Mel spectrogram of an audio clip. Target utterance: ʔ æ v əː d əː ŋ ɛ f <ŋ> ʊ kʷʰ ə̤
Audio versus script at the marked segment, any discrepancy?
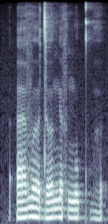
no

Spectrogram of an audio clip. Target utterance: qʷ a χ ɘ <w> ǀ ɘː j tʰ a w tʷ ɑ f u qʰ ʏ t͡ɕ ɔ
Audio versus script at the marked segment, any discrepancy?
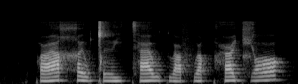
no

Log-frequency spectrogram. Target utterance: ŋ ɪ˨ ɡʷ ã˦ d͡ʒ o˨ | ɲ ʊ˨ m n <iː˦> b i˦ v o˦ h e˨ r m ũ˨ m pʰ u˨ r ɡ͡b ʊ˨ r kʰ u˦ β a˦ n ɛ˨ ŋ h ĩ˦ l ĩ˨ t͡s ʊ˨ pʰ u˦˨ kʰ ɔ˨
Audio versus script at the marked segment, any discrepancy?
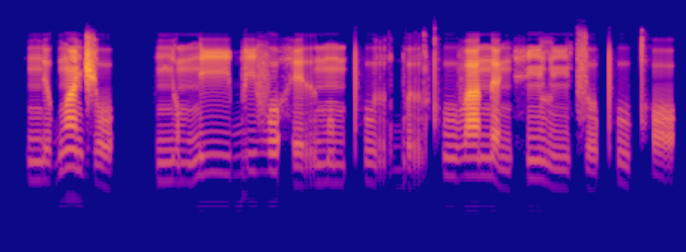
no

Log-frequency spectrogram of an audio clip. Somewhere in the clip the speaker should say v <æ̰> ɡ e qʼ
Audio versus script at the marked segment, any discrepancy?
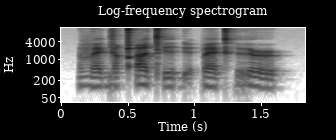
yes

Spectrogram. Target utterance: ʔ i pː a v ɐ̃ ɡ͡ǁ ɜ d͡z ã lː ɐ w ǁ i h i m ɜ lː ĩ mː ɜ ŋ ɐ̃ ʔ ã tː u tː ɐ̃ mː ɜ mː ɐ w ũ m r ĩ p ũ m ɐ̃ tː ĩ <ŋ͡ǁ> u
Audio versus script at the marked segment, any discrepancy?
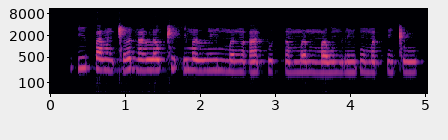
yes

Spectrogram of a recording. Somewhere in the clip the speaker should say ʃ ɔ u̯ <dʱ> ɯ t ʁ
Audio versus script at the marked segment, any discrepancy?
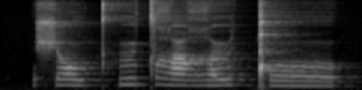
yes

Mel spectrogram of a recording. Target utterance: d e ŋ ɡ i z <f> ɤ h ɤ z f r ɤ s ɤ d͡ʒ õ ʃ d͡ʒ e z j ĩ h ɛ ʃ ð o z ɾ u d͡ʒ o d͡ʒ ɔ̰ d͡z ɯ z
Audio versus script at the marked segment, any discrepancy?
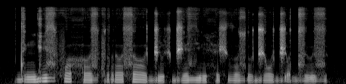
no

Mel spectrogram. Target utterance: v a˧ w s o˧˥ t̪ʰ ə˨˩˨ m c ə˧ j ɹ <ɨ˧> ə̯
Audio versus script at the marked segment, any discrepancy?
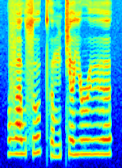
no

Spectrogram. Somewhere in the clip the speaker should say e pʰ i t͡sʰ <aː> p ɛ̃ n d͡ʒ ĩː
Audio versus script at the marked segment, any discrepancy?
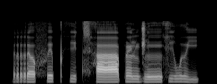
no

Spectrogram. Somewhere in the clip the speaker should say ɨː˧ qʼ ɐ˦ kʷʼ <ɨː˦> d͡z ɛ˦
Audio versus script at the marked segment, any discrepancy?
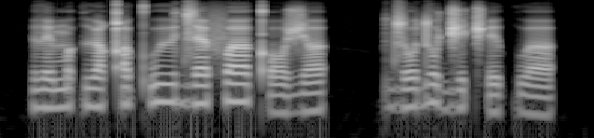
no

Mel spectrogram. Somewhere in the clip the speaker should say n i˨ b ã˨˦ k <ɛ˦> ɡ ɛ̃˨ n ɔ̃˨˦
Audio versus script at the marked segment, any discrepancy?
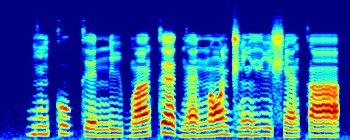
yes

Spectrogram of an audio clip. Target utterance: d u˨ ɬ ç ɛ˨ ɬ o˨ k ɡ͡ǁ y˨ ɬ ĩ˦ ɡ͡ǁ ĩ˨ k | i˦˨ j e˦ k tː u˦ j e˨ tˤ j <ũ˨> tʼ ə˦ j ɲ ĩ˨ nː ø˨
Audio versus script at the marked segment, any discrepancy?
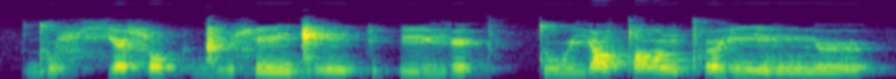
no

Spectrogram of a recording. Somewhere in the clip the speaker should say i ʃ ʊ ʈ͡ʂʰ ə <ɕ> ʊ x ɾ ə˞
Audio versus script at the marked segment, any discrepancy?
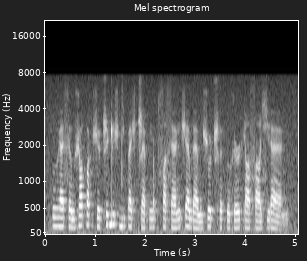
yes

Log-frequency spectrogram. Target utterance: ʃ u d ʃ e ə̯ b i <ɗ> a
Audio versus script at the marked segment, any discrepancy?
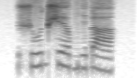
no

